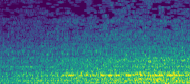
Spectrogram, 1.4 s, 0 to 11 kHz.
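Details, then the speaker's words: 2004 Toyota Camry after starter replacement for weak initial start: starts well, no longer sounds like it's falling on its face, then settles into a steady, even idle with constant hum, no misses or knocks; normal idle. "now start it up started pretty good it doesn't sound like it's falling in on its face when it's trying to start"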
